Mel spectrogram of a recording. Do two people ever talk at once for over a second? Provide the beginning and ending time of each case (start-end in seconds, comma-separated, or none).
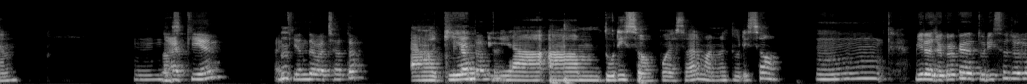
none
